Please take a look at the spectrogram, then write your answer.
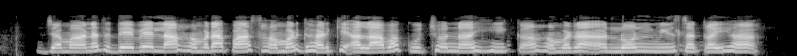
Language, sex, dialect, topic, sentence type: Magahi, female, Western, banking, question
